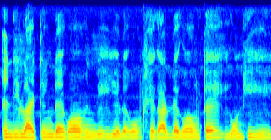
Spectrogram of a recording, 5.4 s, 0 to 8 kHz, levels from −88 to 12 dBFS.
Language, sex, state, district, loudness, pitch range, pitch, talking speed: Chakma, female, Tripura, Unakoti, -18 LUFS, 180-185 Hz, 180 Hz, 145 wpm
